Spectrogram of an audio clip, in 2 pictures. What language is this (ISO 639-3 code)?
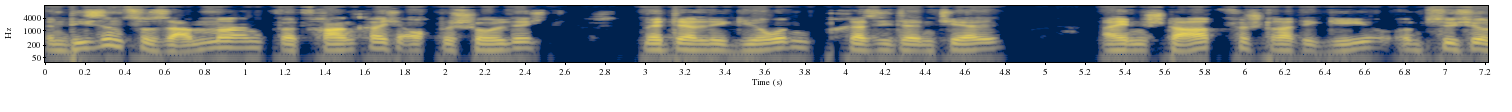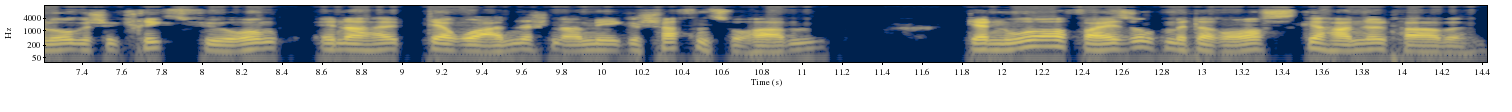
deu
